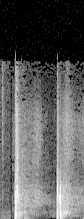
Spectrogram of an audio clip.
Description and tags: walking-footstep
Two footsteps walking indoors
footstep, walk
